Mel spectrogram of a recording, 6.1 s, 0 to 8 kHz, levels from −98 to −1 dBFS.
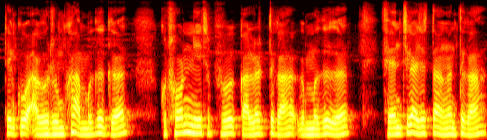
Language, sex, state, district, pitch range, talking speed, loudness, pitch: Wancho, male, Arunachal Pradesh, Longding, 130-155 Hz, 175 wpm, -14 LUFS, 145 Hz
